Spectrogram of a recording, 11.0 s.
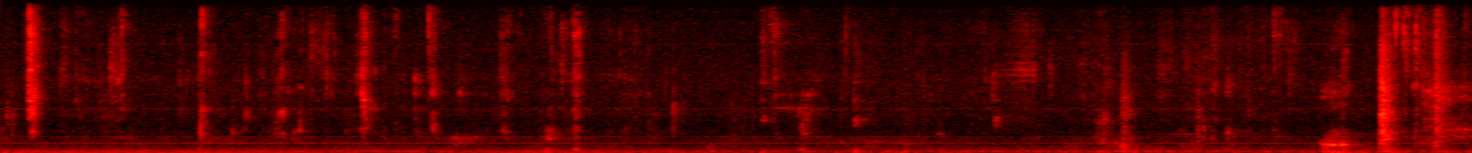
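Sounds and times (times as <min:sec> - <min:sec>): chewing clicks and crunches: 0:00.0 - 0:05.2
steady low hum: 0:00.0 - 0:11.0.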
